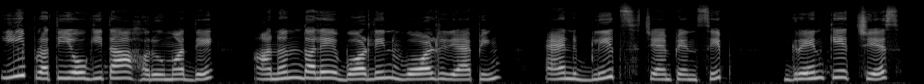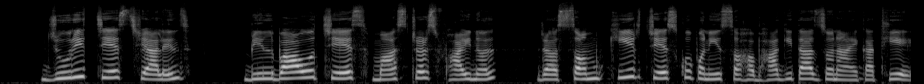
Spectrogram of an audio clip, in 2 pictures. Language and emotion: Nepali, neutral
